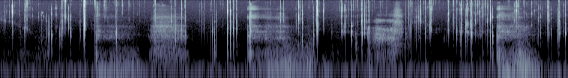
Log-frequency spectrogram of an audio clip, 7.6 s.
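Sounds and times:
wet sucking sounds: 0:00.6 - 0:05.7, 0:06.5 - 0:07.4.

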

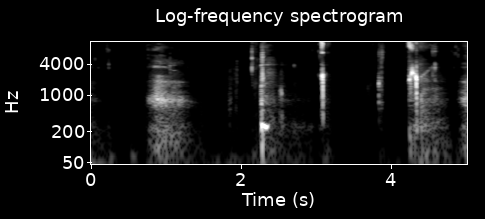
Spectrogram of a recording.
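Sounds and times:
sucking sounds: 0:00.8 - 0:03.2, 0:04.2 - 0:04.9
soft tongue kissing with sucking sounds: 0:04.3 - 0:04.8.

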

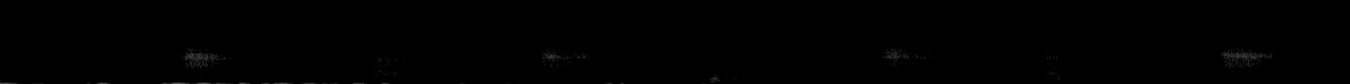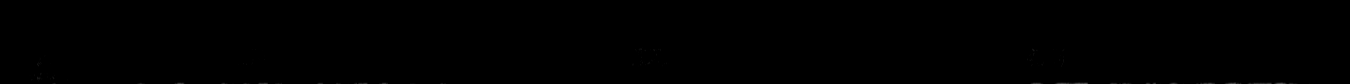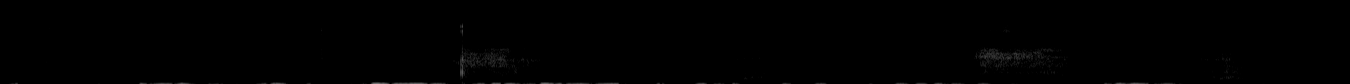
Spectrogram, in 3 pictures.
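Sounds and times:
sleeping breath: 0:01.8 - 0:02.6, 0:03.7 - 0:04.4, 0:05.4 - 0:06.2, 0:07.0 - 0:07.6, 0:08.7 - 0:09.5, 0:10.4 - 0:11.0, 0:12.2 - 0:13.0, 0:13.7 - 0:14.3, 0:17.8 - 0:18.4, 0:19.7 - 0:20.6, 0:23.7 - 0:24.5, 0:27.4 - 0:28.0, 0:31.6 - 0:32.6, 0:34.1 - 0:35.0, 0:36.7 - 0:37.9, 0:38.9 - 0:40.0.

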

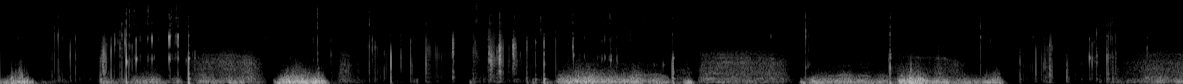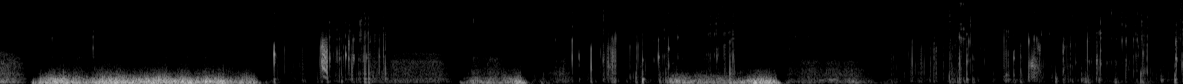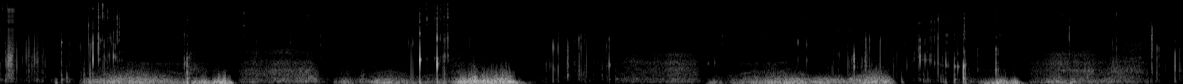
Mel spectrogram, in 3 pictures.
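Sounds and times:
ear licking in the right ear: 0:00.0 - 0:14.6, 0:17.8 - 0:19.8, 0:23.2 - 0:29.0, 0:30.6 - 0:35.4
breathing and ear licking in the right ear: 0:01.9 - 0:03.5, 0:05.6 - 0:10.0, 0:11.3 - 0:14.4, 0:15.7 - 0:17.2, 0:24.7 - 0:28.9, 0:29.8 - 0:32.6, 0:33.4 - 0:35.2.

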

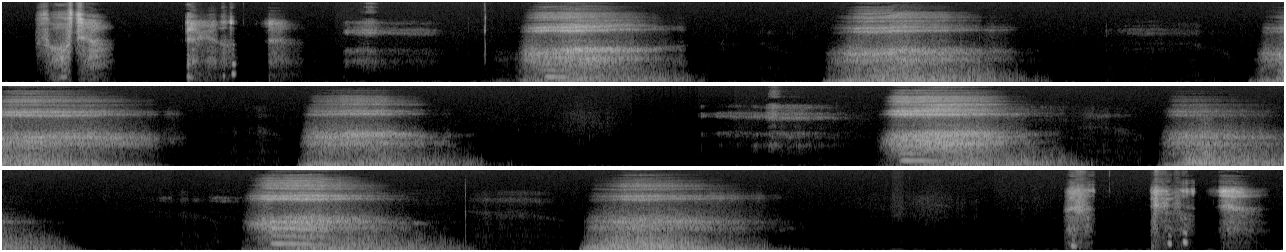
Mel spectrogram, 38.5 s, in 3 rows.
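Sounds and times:
speech: 0:00.4 - 0:01.2
person breathing slowly and deeply: 0:02.7 - 0:04.5, 0:05.1 - 0:07.0, 0:08.2 - 0:10.4, 0:11.1 - 0:14.6, 0:15.2 - 0:17.7, 0:19.8 - 0:26.4, 0:27.2 - 0:33.6.

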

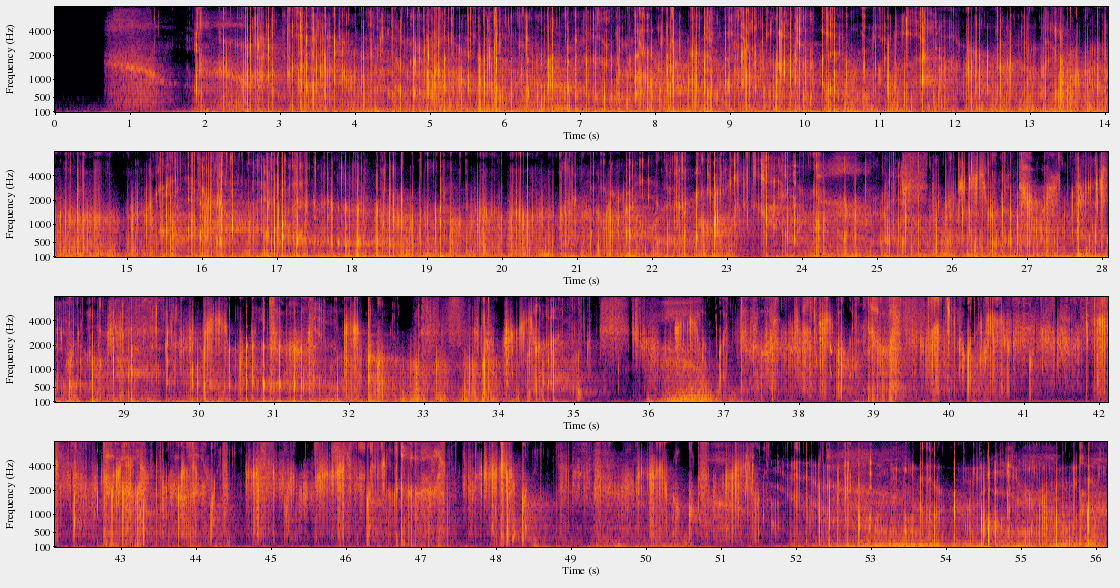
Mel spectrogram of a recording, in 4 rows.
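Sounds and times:
ear licking in a bath: 0:00.7 - 0:56.1.

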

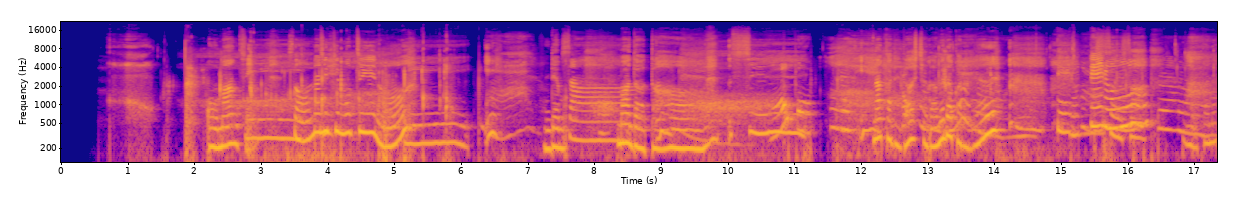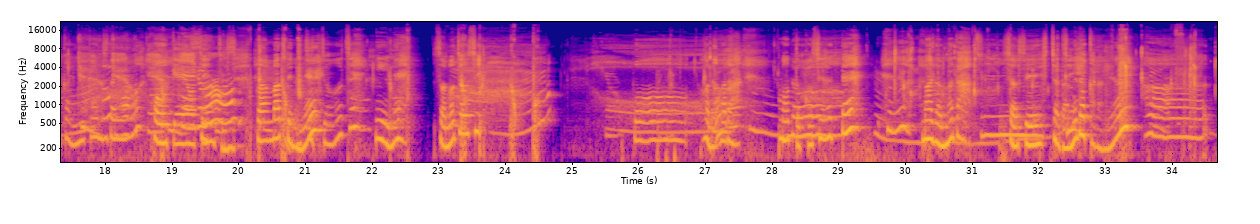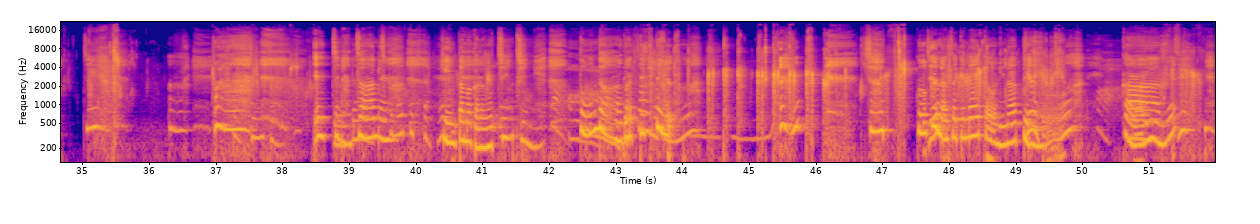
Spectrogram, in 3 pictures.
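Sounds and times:
ear licking: 0:00.8 - 0:08.2, 0:08.9 - 0:51.9
person speaking erotic lines: 0:02.0 - 0:24.8, 0:25.4 - 0:35.5, 0:36.4 - 0:51.9.

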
